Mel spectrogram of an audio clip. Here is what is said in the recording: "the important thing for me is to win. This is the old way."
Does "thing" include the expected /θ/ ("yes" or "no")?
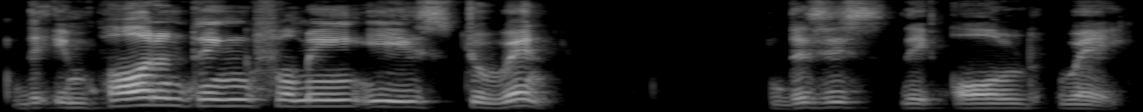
no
